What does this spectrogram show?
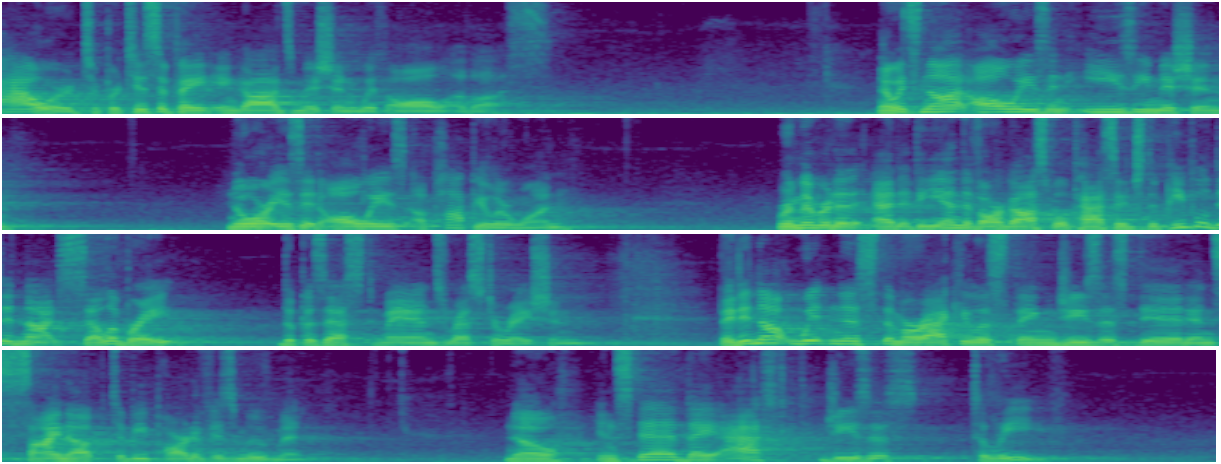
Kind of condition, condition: setting, large echoing room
